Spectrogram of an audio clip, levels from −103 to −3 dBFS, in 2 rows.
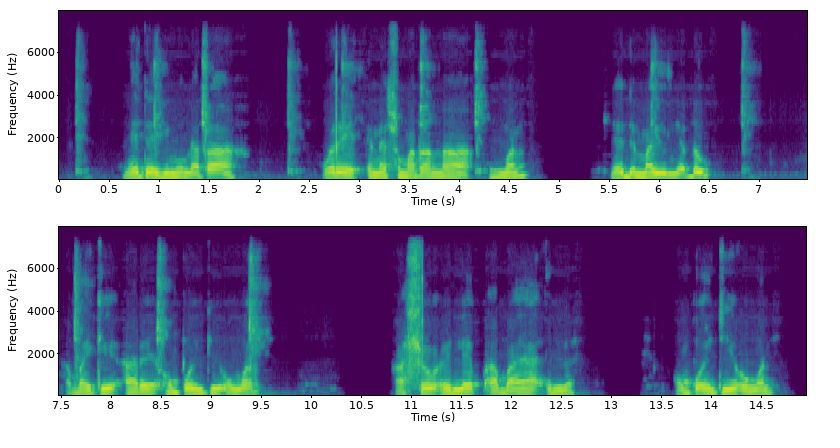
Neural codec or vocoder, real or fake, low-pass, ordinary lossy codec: codec, 16 kHz, 16 kbps, FunCodec, trained on LibriTTS, 50 frames a second; fake; 7.2 kHz; none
